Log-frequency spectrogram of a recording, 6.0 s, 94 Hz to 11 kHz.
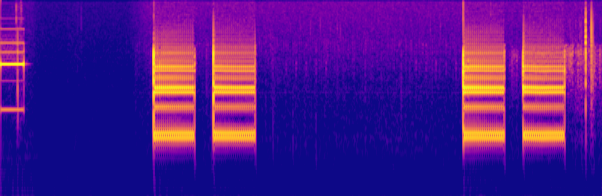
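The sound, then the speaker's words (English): Telephone ringing after a short beep: the bell sounds in two double-ring cycles, each made of two short, bright bursts, separated by a silent pause. “Let's phone Kit. What's his number? It's 7855021.”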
